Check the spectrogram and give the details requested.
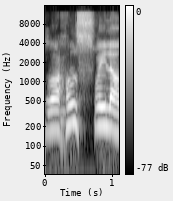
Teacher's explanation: सौद को मोटा करें आप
